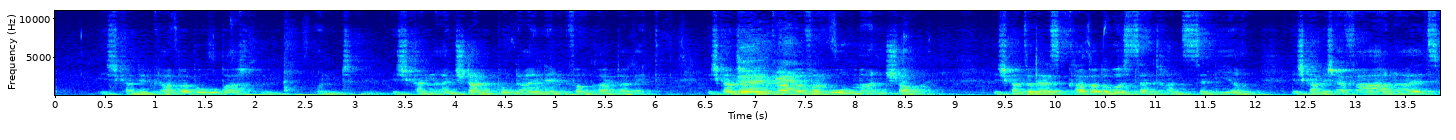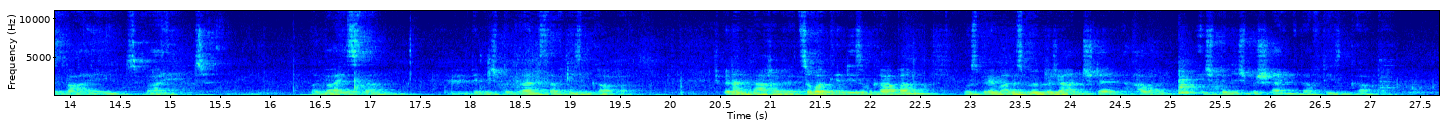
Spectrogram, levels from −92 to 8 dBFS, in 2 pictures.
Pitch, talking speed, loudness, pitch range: 160 Hz, 145 wpm, -40 LUFS, 145-175 Hz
